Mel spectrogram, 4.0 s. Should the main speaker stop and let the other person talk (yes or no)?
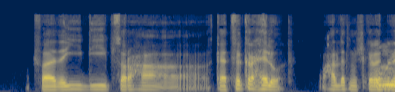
yes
